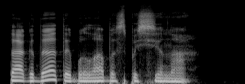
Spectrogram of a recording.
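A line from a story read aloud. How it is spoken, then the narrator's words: Whisper, mother. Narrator (Russian): прошептала мать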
